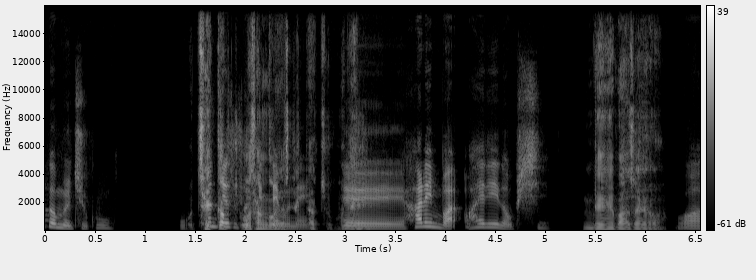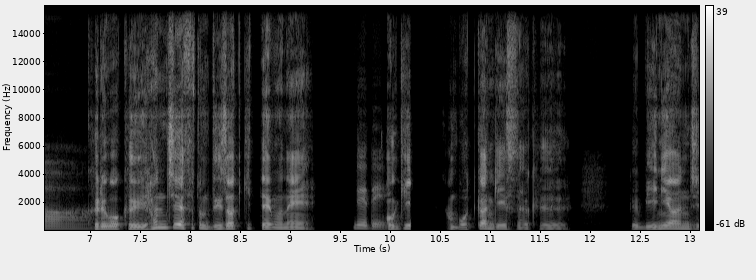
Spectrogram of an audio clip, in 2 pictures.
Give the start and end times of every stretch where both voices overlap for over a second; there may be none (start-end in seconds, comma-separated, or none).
1.6-3.2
